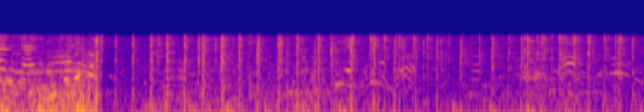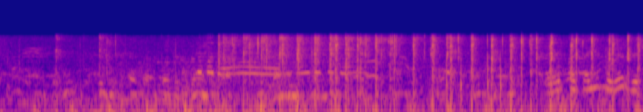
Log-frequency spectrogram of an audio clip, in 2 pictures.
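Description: Paintball markers firing in rapid, irregular volleys, many sharp pops a second, with players' voices calling out now and then, at the start and again about eleven seconds in.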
